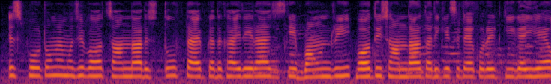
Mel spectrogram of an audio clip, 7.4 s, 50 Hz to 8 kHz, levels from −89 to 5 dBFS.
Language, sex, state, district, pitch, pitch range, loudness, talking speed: Hindi, female, Bihar, Begusarai, 240 Hz, 235-255 Hz, -26 LUFS, 195 wpm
